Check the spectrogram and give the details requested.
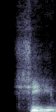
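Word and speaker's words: し: to be unlucky because when you pronounce it it sounds like shi which which is the same as the japanese word for for death um and also uh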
